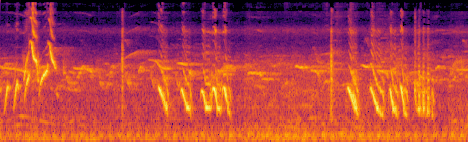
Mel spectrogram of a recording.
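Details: Fighter white-rumped shama song meant to stir a rival: short bursts of fast downward-sweeping notes, grouped in clusters about a second apart, with a constant low droning hum behind.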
